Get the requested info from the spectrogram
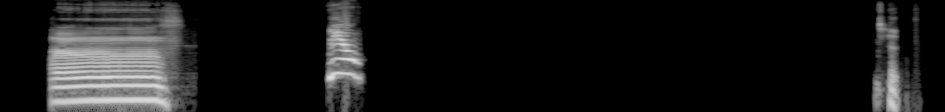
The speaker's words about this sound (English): Oh, excuse me. Sorry, Kitty would like to say hi. Meow. Say hi, Kitty.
